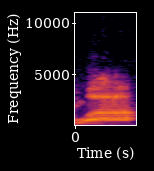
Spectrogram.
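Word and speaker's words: は: Perhatikan ketika partikel H dibacanya bukan H tapi wa. Makanya saya Andre bukan watashi. Ini kan watashi H Andredes tapi watashi wa. Karena H ketika jadi partikel dibacanya wa.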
